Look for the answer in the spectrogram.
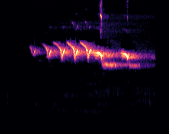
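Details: Wild ortolan bunting song: a flowing series of whistled notes that step gently downward, finishing with two louder, lower whistles over about a second and a half, in clean silence.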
